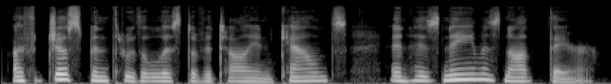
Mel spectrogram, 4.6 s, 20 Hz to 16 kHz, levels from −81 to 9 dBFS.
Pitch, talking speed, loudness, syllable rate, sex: 180 Hz, 195 wpm, -19 LUFS, 4.9 syllables/s, female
